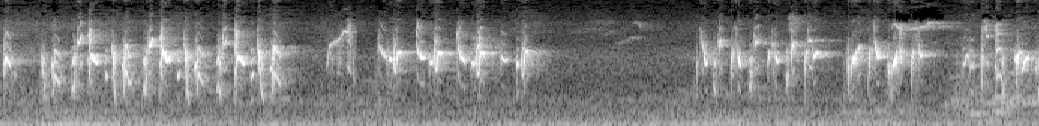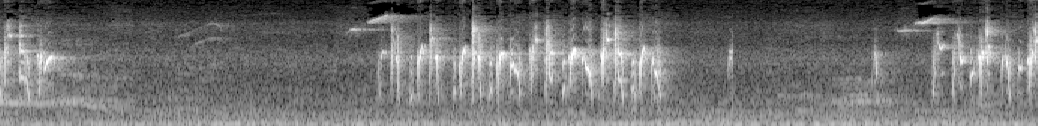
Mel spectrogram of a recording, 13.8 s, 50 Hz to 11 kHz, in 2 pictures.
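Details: Sooty-headed bulbul, a female said to be calling a male, giving bursts of bright chattering notes about 1.5 seconds long, separated by short pauses, over a faint low hum.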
